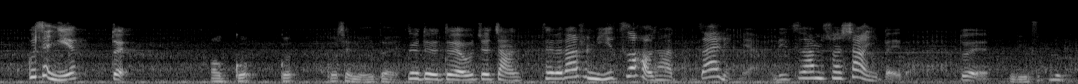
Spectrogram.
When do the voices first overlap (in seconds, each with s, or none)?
none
